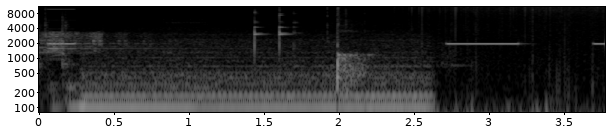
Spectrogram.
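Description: A microwave oven hums as it runs.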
